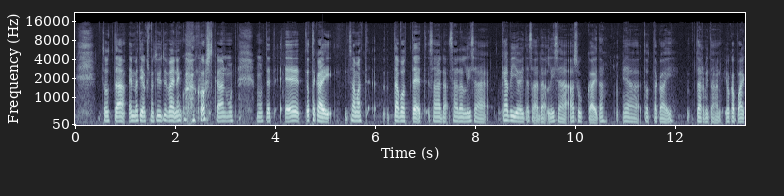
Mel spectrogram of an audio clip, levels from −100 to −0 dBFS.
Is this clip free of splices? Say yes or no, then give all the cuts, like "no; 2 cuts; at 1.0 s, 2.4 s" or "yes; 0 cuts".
yes; 0 cuts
